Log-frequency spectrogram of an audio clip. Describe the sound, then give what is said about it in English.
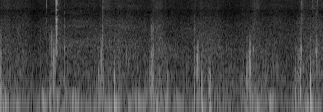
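Footsteps of someone walking along a coastal path, faint and quiet, with a steady run of soft footfalls at roughly half-second intervals and no voices. “I'm just going to walk past it, keep walking and walk past it.”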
